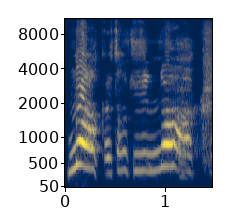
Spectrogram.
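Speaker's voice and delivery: very loud, high-pitched yelling shout. Retelling a film scene where an officer walks in: imitating Dark Helmet shouting. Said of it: "He's like".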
